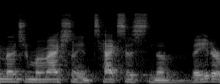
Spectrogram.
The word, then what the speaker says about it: Nevada: through quite a few times and yes it's pronounced Nevada Texas just like El Dorado you missed my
